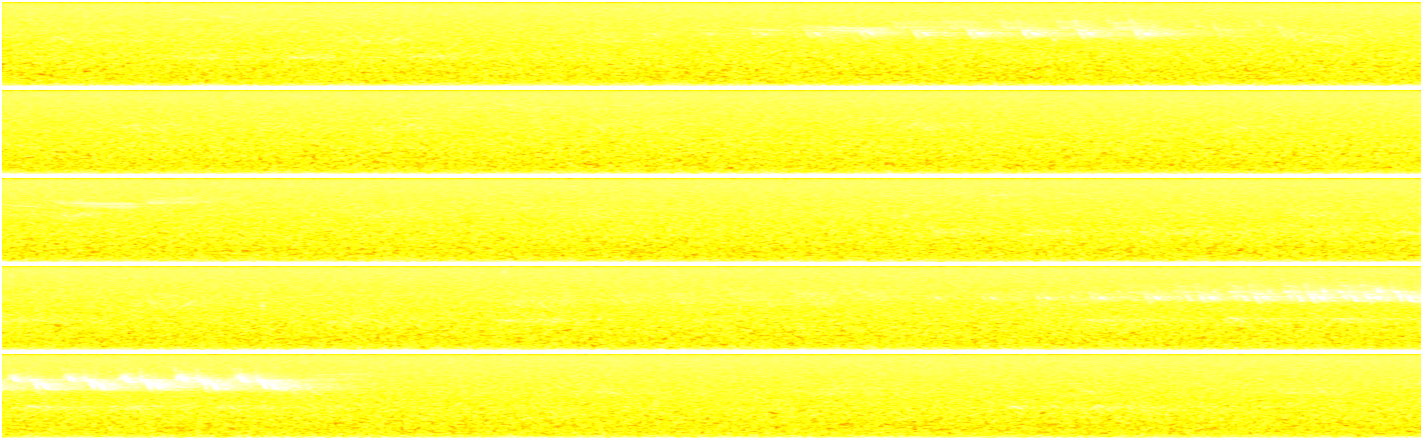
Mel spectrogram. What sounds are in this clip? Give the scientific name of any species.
Vireo olivaceus, Setophaga fusca, Corvus brachyrhynchos, Setophaga caerulescens, Seiurus aurocapilla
